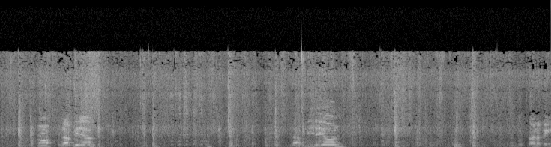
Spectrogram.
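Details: Anglo-Nubian goat kidding on a farm in San Carlos City, Negros Occidental, Philippines, with seven kids born in a day; two short, nasal, quavering bleats arrive about four seconds apart, each bending downward, amid human voices and clatter.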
